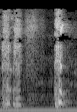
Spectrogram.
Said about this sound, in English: So you do the old cough move.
